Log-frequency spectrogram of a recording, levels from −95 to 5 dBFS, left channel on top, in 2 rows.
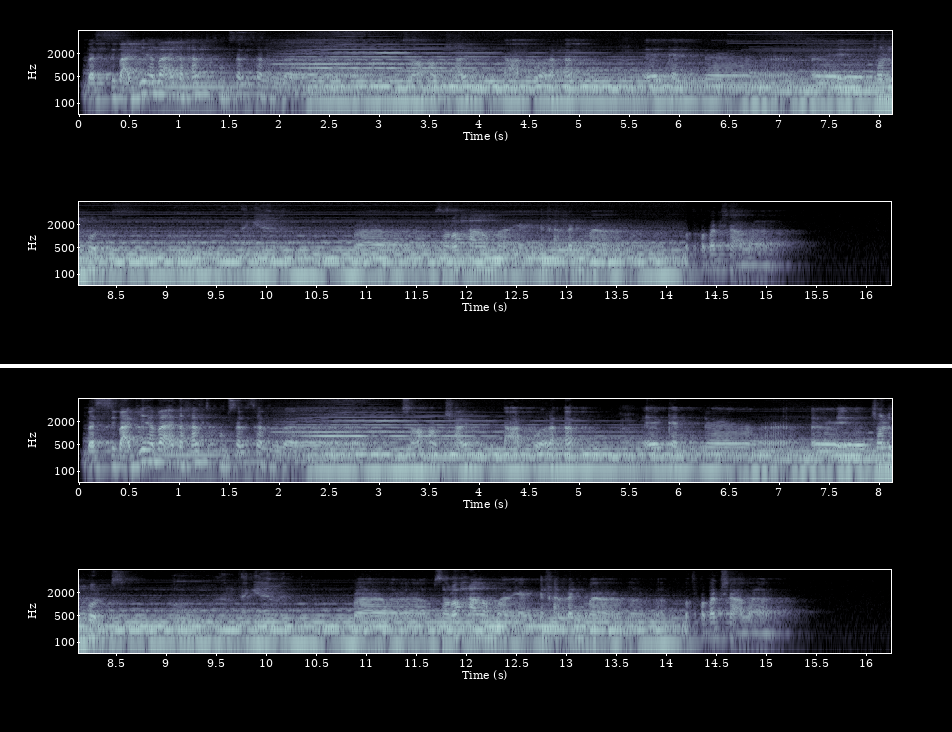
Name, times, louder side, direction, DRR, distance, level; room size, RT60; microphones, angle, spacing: voice 1, 0.0-5.0 5.6-8.5 10.9-15.1, right 2 dB, 90° right, 9 dB, 5.9 m, -30 dB
sound 1, 0.7-6.8, right 1 dB, 5° left, 2.9 m, -35 dB
sound 2, 2.3-14.2, left 1 dB, 45° left, 1.8 m, -27 dB
voice 2, 5.4-5.7 9.0-10.3, right 1 dB, 20° right, 4 dB, 4.0 m, -40 dB
29.0 x 25.0 x 6.2 m, 0.69 s
head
